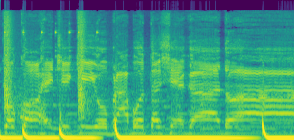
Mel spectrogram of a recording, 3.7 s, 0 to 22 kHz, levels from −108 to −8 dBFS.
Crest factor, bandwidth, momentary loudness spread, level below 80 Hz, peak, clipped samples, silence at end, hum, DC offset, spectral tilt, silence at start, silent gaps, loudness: 6 dB; 16 kHz; 4 LU; -8 dBFS; 0 dBFS; 0.3%; 0 s; none; under 0.1%; -5 dB/octave; 0 s; none; -8 LUFS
